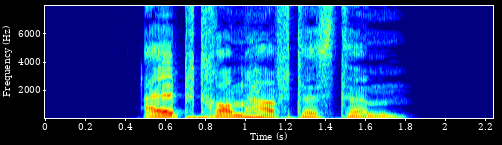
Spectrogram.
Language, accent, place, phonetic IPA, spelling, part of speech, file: German, Germany, Berlin, [ˈalptʁaʊ̯mhaftəstəm], alptraumhaftestem, adjective, De-alptraumhaftestem.ogg
- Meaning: strong dative masculine/neuter singular superlative degree of alptraumhaft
